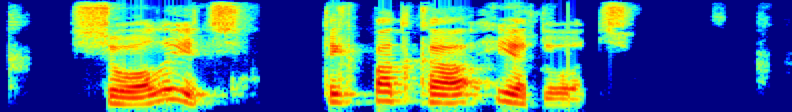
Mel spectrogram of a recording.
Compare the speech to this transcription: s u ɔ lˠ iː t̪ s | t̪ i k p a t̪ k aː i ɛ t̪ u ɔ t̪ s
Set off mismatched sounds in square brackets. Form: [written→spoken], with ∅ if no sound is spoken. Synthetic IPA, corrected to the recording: s u ɔ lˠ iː t̪ s | t̪ i k p a t̪ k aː i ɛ [t̪→d̪] u ɔ t̪ s

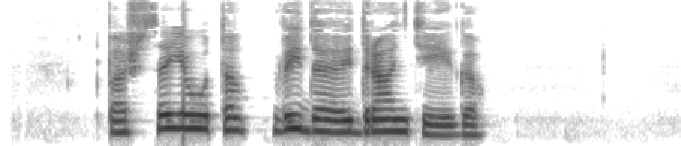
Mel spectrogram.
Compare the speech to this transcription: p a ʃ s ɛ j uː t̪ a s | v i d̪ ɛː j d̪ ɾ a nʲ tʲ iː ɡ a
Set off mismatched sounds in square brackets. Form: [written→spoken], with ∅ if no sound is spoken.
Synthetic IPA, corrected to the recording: p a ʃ s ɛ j uː t̪ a [s→∅] | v i d̪ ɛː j d̪ ɾ a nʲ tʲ iː ɡ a

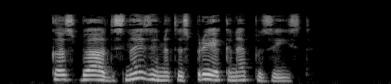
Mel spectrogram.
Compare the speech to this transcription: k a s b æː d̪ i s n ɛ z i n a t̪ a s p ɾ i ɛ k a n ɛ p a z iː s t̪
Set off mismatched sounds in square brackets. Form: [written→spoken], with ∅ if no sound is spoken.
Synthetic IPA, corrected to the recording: k a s b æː d̪ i s n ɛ z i n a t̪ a s p ɾ i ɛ k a n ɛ p a z iː s t̪

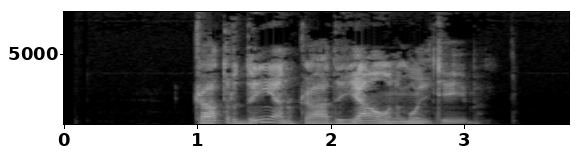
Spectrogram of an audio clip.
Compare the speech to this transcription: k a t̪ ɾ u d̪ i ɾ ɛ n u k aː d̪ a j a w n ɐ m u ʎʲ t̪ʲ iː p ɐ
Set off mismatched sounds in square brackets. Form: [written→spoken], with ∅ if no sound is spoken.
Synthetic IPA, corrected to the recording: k a t̪ ɾ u d̪ i [ɾ→∅] ɛ n u k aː d̪ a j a w n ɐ m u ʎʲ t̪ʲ iː [p→b] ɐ

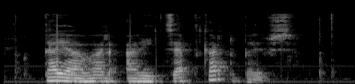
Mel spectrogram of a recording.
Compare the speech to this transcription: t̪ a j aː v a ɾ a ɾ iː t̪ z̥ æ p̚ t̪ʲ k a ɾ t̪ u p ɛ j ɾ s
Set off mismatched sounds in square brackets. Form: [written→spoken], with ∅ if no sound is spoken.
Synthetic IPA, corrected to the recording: t̪ a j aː v a ɾ a ɾ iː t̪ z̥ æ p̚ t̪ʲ k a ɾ t̪ u p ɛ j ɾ s

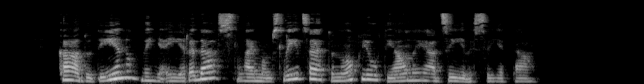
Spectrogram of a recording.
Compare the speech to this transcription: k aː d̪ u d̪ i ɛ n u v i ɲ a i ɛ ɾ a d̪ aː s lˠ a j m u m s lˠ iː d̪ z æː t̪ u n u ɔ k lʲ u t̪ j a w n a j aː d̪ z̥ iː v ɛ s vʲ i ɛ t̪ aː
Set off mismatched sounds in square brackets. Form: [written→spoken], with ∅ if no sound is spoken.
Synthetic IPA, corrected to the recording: k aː d̪ u d̪ i ɛ n u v i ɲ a i ɛ ɾ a d̪ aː s lˠ a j m u m s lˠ iː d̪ z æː t̪ u n u ɔ k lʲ [u→uː] t̪ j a w n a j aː d̪ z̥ iː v ɛ s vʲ i ɛ t̪ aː

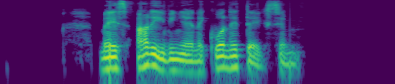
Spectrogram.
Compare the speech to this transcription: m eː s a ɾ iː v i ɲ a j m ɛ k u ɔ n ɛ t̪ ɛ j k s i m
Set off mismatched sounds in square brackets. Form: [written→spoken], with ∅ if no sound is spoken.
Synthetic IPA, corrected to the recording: m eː s a ɾ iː v i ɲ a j [m→n] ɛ k u ɔ n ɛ t̪ ɛ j k s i m

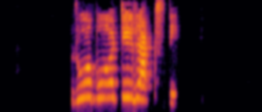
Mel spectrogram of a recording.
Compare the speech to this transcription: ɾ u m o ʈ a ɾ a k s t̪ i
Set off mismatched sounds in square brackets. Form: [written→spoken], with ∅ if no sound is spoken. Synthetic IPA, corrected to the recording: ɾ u [m→b] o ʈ [a→i] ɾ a k s t̪ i

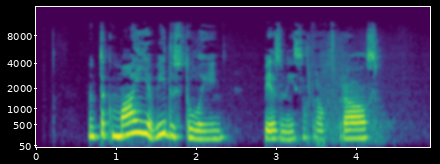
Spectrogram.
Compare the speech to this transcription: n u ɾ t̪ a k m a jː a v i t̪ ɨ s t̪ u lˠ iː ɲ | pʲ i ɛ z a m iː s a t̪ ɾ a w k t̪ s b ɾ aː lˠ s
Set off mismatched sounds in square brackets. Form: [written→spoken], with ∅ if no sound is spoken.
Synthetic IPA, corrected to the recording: n u [ɾ→∅] t̪ a k m a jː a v i [t̪→d̪] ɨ s t̪ u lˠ iː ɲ | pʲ i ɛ z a [m→n] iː s a t̪ ɾ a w k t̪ s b ɾ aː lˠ s

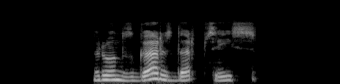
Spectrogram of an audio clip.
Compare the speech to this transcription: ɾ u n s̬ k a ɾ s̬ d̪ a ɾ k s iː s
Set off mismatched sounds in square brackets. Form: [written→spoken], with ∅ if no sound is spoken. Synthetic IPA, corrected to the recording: ɾ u n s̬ [k→ɡ] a ɾ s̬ d̪ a ɾ [k→p] s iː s

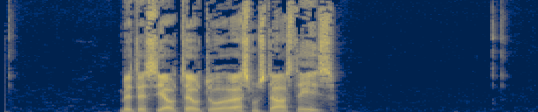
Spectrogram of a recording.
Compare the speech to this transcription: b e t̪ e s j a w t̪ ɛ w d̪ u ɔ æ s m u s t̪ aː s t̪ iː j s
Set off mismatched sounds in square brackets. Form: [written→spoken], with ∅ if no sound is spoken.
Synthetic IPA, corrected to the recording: b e t̪ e s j a w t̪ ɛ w [d̪→t̪] u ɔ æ s m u s t̪ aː s t̪ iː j s

